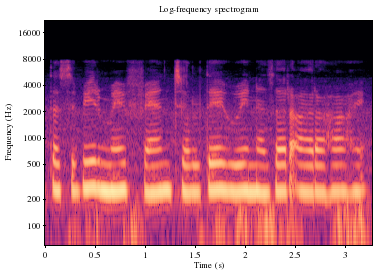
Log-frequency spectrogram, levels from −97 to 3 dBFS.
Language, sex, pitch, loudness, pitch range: Hindi, female, 250 Hz, -11 LUFS, 245-255 Hz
